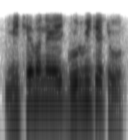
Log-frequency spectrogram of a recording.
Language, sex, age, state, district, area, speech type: Assamese, male, 60+, Assam, Nalbari, rural, conversation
